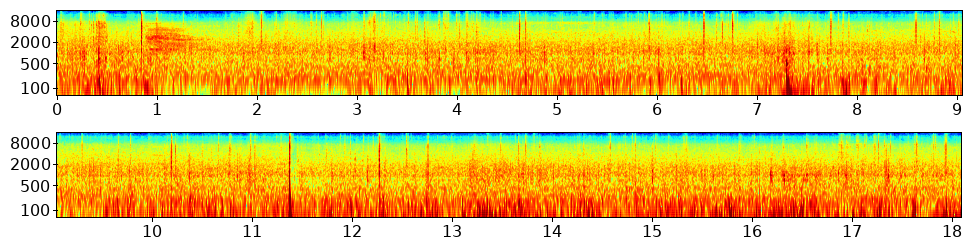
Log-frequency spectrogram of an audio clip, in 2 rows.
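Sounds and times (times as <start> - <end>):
rain falling: 0.0 - 18.0.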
